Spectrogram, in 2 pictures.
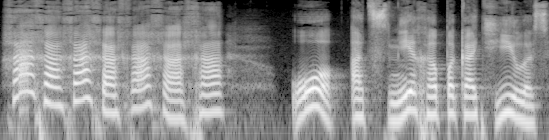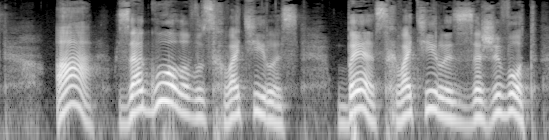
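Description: A woman reciting a children's poem in an expressive, playful storytelling manner. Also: lowish voice, slow pace. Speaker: reader.

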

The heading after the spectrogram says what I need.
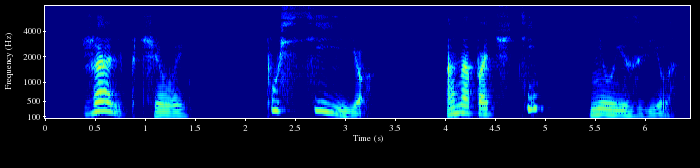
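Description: A man's voice: huge pitch swings, takes it slowly, breathy edge, heavily acted. A man playing a pampered, skittish young lady. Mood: gentle. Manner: shrill panicked cries, later soft and forgiving. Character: pampered young lady, flighty and easily frightened. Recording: dull lo-fi recording.

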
